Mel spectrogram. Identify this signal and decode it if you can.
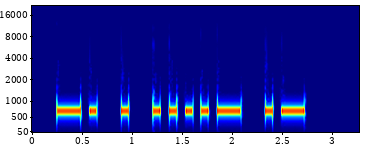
Morse code, heard as a keyed tone, about 16 wpm, 700 Hz. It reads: NE4A
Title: USA Call Signs - 4 Characters - Repeated 3x - 15wpm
